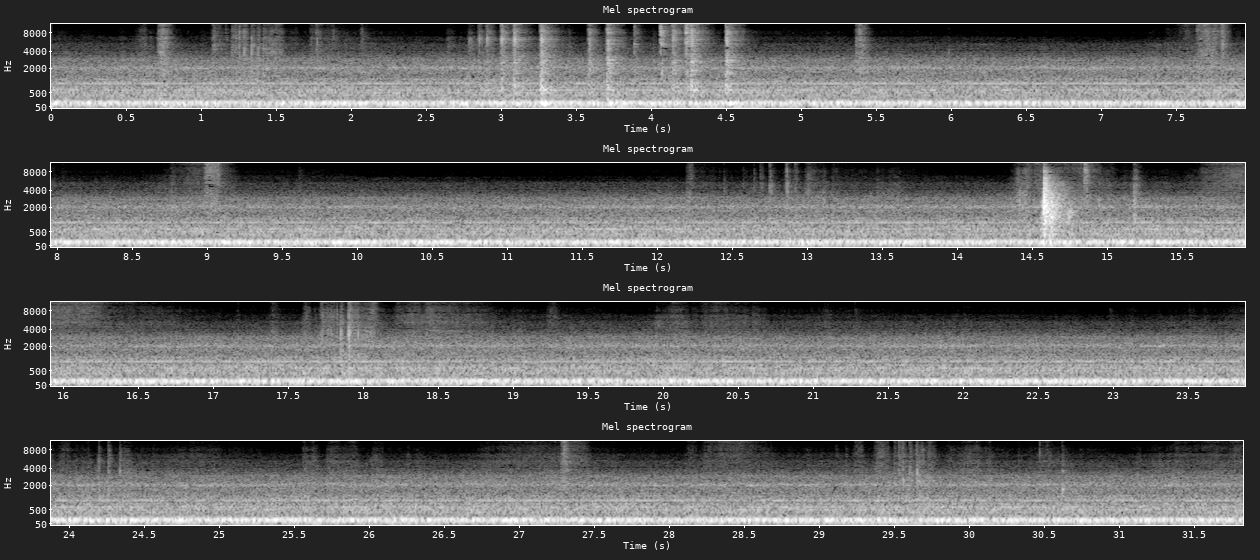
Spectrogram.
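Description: A house's heating system running with a steady low hum, while paper rustles and coloring-book pages are turned and smoothed by hand, with one sharp click about halfway through.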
